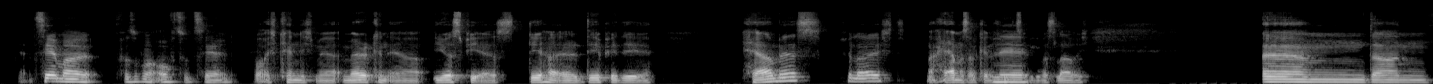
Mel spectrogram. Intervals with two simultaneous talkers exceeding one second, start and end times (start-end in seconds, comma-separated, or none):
none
